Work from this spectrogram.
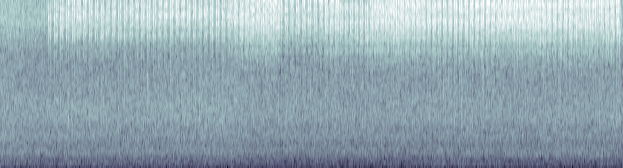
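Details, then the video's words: Mass of grasshoppers buzzing at night: after a half-second lull a shrill, high-pitched hum starts and runs unbroken, swelling slightly toward the end. "Grasshopper Sounds | Grasshopper Buzz, Night Grasshopper Humming Sound, Mass Grasshoppers Sound"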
